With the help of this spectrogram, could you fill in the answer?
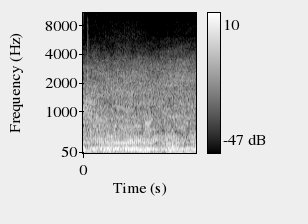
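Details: Honda Supra GTR 150 motorcycle started on the starter after fitting a plug-and-play remote alarm; a short, low, even rumble settles with no misses or rattles, a normal start.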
